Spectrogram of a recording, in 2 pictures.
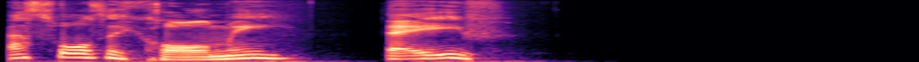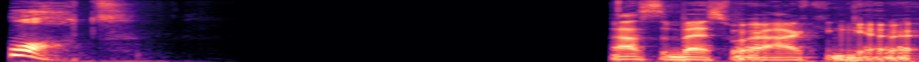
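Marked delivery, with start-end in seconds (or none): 0.0-1.7 Liverpool accent, pitched up higher. Explaining how they voice accents when reading aloud: Dave Lister Liverpool accent. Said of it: "With Liverpool, I'd try and do".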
